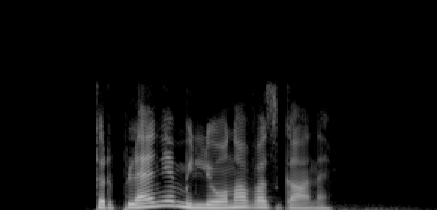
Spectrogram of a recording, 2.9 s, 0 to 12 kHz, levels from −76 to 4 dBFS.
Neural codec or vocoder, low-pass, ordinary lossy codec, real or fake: none; 7.2 kHz; none; real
